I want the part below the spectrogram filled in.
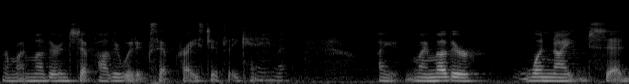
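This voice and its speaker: In a fairly low pitch, a woman talks with monotone, flat intonation and vocal fry. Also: moderate pace. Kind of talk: interview answer. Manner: warm.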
